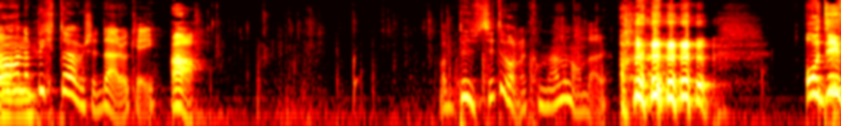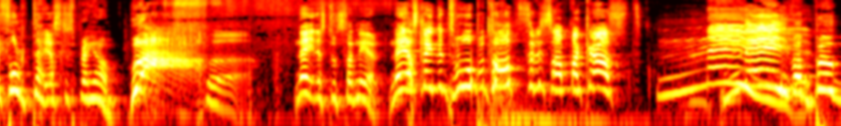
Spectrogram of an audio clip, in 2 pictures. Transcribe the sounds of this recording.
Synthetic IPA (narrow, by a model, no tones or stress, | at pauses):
hanabʏt̪ːøːvəʂɛjd̪æ̰ɾɔkʰɛ̰jɑ̰ː | vabʉ̟ːsɪt̪əvanɛkʰɔmːøːvəɳnɔ̰nd̪æ̰ːɾ | ɔd̪ɛjɵfɔlk̚d̪æːɾjɑskaspɾɛŋːad̪ɔma | nɛjd̪ɛst̪uːd̪saneːɾnɛjaslɛŋd̪ət̪ʰvoːpɔt̪ʰɑːt̪ɪ̥sənɪsamːakʰast̪nɛnɛjvabɵ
